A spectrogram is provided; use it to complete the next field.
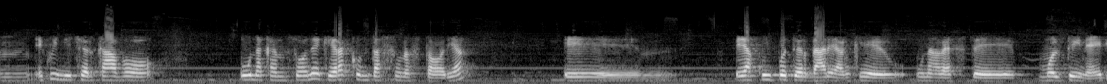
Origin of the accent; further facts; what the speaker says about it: Padua, Veneto, Italy; sono una cantautrice, sono di Padova.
